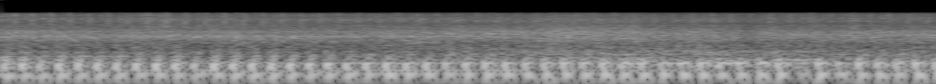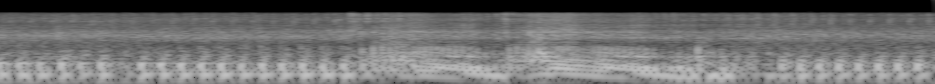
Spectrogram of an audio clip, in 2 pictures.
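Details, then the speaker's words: Modified Yamaha Scorpio single-cylinder motorcycle, hard to kick-start, battery charged: uneven, lumpy low idle with a stumble near the end, missing; plug found black with oil getting in, fouling it, new plug fitted. "Ternyata setelah saya cek review businya hitam."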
